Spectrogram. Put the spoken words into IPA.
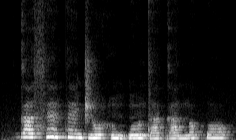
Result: ɡ a˦ s ɛ̃˦ t ɛ̃˦ d͡ʒ ɔ̃˧ h ũ˨ ɡ͡b ɔ̃˧ d a˨ ɡ a˨ n ɔ˨˦ ɡ͡b ɔ˧

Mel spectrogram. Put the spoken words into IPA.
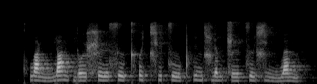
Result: kʰ w ɑ˨˩ ŋ i˦ n̪ j ɑ˥˩ ŋ p j o˧˥ ʊ̯ ʂ ɻ̩˧˥ s ɹ̩˧˥ kʰ ɤ˥˩ t͡ɕʰ i˥ t͡s ɹ̩˧˥ pʰ i˥˧ n ɕ ɥ ɛ˥˩ n ʈ͡ʂ ɻ̩˧˥ t͡s ɹ̩˧˥ ɕ i˨˩ ŋ n̪ w a˥˩ n

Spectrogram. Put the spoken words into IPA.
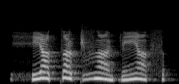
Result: h e˧˥˧ tˤ ʉ˥˨ ʈ zˤ ẽ˥˨ ʈ ẽ˧˥˧ sˤ

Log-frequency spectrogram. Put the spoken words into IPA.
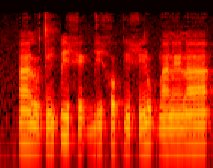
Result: ã˧ l u˨ t ĩ˨˦ k͡p i˦˨ h e˨ ɡ͡b i˧ h o˧ k ĩ˨ h ĩ˨˦ ɾ u˦˨ b ã˧ l ɛ̃˧ l ã˦

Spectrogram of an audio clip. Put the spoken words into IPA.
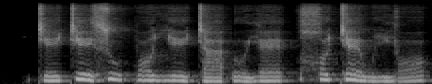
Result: c e˩ c e˥˩ s u˥˩ p ɔ˧ ʎ e˥˩ c a˧ ʔ ʊ˥˩ j ɛ˥ | χ ʊ˥ c ɛ˥˩ w i˩ j ɔ˩˥

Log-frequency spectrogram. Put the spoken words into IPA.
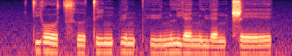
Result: t̪ j o˥˨ ʊ̯ t͡sʰ ɹ̩˨˦ t̪ i˦ ŋ p y˦ n pʰ y˨˦ n l j ɛ˦ n l ɥ ɛ˨˦ n ʈ͡ʂ e˨˦ ɪ̯

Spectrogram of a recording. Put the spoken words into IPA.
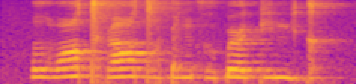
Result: ðˤ o̤ w i dˤ ə̤ ɡ j ɛ dˤ o̤ ɠ e̤ ŋ θ o̤ ɓ ə˞ pʲ e̤ mʲ ə̤ ɡ

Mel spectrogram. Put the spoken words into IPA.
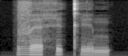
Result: v ɛ˨ h ɪ˨ kʰ ɪ˨ m

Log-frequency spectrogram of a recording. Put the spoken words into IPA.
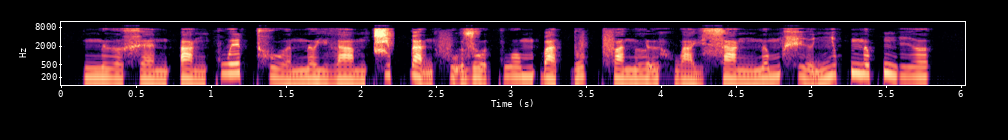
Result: n ɨ˨˩ ə̯ x ɛ˨˩ n ʔ a˧˩ ŋ k w e˦˥ t̚ x u˧˩ ə̯ n ə˨˩ j l a˨˩ m t͡ɕ ə˦˥ p̚ ɗ a̰˧˨ n f ṵ˧˨ z ṵ˧˨ ə̯ k w o˧ m ɓ a˨˩ t̚ v ə˦˥ p̚ f a˧ n l ɨ̰˧˥ h w a˧˩ j s a˨˩ ŋ n ə˨˦ m x ḭ˧˨ ə̯ ɲ ə˦˥ p̚ n ə˦˥ p̚ ŋ i˧ ə̯

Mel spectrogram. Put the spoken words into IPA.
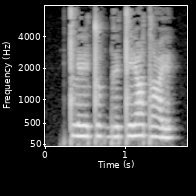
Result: t l e t o ɡ͡b ɪ t e dˤ e

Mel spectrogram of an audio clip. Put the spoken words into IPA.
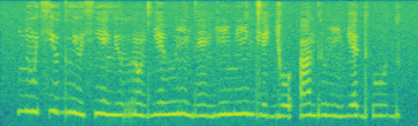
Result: ʎ ũ˦ sʲ o˦ d lʲ ɯ˨ sʲ ẽ˦˨ lʲ u˨ r õ˨ d ʎ e˦ v ĩ˦˨ d ẽ˨ ɡ ĩ˦ ʎ ĩ˦ dʲ ɛ˨ ɟ o˨ ʔ ã˦ d v ĩ˨ ʎ ɛ˦ d ʔ u˦ d

